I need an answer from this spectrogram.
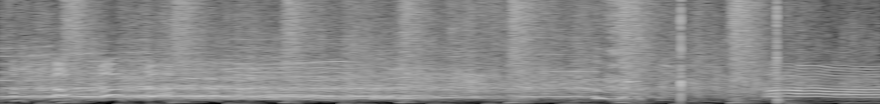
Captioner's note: cheers and applause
